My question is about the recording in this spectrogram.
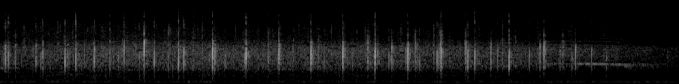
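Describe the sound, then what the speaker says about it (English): Graduates clapping for themselves at a winter undergraduate commencement ceremony, a moderately dense round of close, crisp hand claps that thins out and fades toward the end. "Give yourself a round of applause and be seated."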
